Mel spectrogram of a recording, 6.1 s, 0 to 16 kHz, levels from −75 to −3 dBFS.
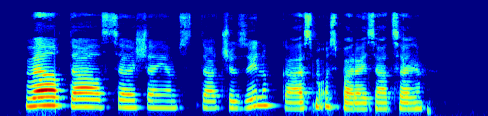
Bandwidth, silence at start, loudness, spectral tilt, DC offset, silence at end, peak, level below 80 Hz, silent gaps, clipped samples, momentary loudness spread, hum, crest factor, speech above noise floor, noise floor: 11.5 kHz; 0.35 s; -20 LUFS; -4 dB/octave; under 0.1%; 0.85 s; 0 dBFS; -68 dBFS; none; under 0.1%; 21 LU; none; 20 dB; 54 dB; -74 dBFS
